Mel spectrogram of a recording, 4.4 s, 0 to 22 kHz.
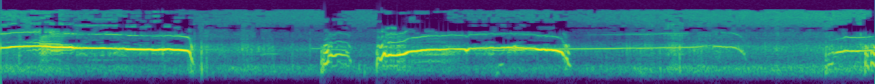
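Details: Nest of White-tailed eagles in Latvia, July 2020 morning, fish brought in and eaten: long, slightly wavering whistled notes, each about a second, ending in abrupt drops, with softer clicks between them.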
